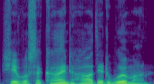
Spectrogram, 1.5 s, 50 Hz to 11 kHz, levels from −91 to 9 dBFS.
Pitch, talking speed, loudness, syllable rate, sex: 130 Hz, 235 wpm, -17 LUFS, 5.5 syllables/s, male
